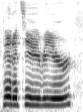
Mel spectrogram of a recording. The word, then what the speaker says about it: Panettiere: Oh, no, it's Hayden Panettiere.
